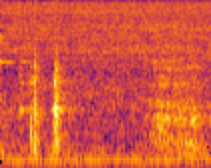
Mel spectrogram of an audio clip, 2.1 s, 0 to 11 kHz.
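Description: Two short clunks about half a second in, of a Keene P1500 pump's aluminium housing being set onto and handled on its pedestal, over a steady low hum.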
